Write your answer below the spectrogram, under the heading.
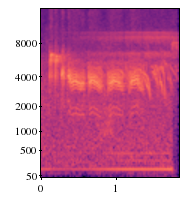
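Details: Black-capped Chickadees coming out to a screech-owl call to see the predator, a social flock migrating along an ocean cliff with few trees in Massachusetts: high, thin chip notes in quick, uneven bursts over a low steady hum.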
